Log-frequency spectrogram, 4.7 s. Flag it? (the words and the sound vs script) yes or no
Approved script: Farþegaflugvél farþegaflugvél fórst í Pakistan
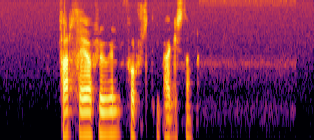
yes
